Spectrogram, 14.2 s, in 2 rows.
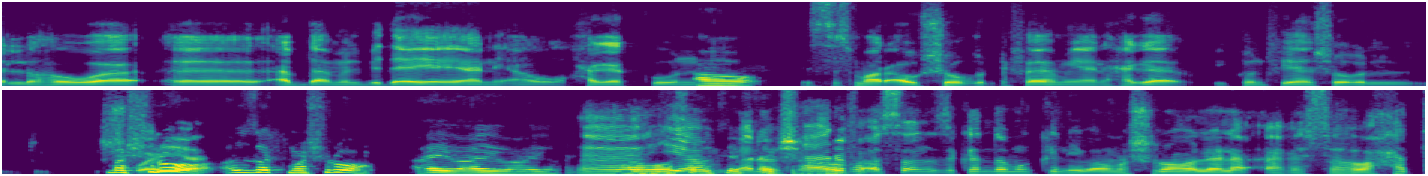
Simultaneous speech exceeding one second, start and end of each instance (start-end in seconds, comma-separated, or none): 10.0-11.5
